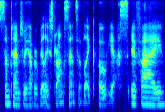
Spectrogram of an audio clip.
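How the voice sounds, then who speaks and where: Against a quiet background, a woman with a very deep, low pitch and vocal fry talks at a fairly quick pace. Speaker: self-care workshop presenter. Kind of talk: online seminar presentation.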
